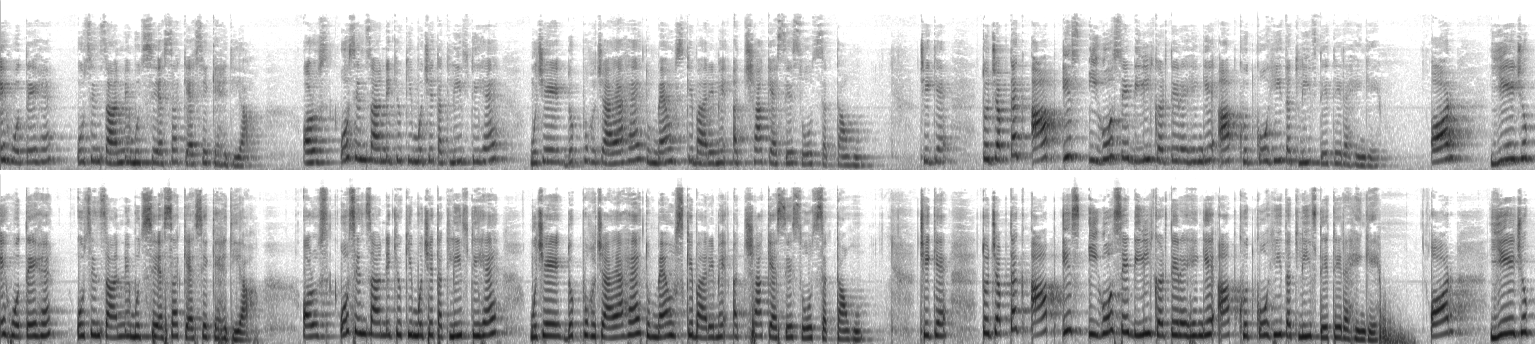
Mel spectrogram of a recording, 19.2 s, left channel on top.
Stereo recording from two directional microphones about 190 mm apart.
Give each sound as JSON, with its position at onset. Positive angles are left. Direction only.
{"t": 0.0, "sound": "a woman's voice", "side_deg": -45}
{"t": 10.2, "sound": "a woman's voice", "side_deg": -50}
